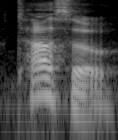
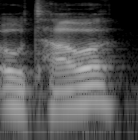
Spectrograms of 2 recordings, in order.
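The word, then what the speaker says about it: o tawa: wrong Opie says not Otawa and In fairness to it the bot corrects itself and admits its mistake yeah yes you're correct otaw is the correct way to say let's go on tokipona my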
